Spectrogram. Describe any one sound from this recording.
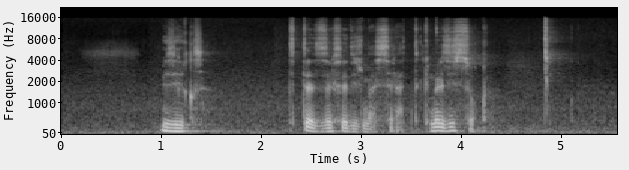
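A second man answers in a calm, deep voice.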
